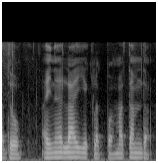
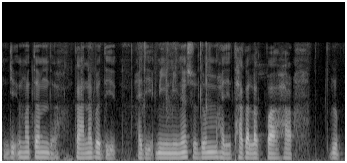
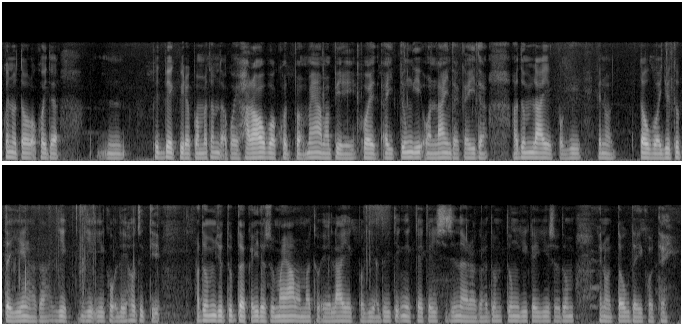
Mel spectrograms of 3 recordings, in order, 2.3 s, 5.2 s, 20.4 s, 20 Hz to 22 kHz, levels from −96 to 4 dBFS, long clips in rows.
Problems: background sounds at intervals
